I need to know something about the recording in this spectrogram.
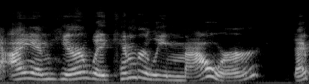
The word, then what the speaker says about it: Maurer: I am here with Kimberly Mauer. Did I pronounce it right?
